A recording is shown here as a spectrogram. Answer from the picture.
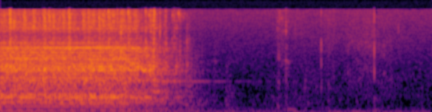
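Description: Longarm quilting machine running steadily as it stitches free-motion quilting, then winding down and stopping about a second in.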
